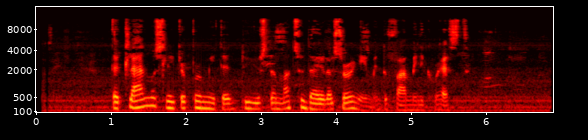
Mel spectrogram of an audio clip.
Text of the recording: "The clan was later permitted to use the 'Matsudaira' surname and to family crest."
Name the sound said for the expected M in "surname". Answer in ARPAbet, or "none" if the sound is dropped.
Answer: M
